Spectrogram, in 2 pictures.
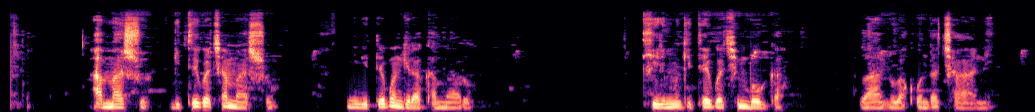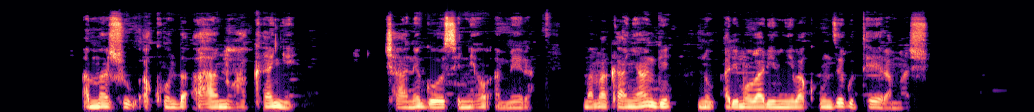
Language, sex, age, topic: Rundi, male, 25-35, agriculture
